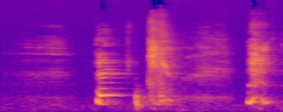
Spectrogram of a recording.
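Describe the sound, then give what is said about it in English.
A person sneezes, a sharp voiced burst followed by a breathy hiss, then a second quick sneeze about a second later; no talking. “That explain why I'm sneezing so much.”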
